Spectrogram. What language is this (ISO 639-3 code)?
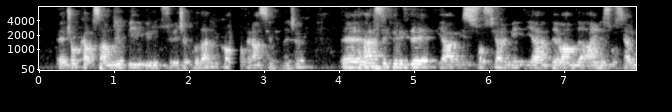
tur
